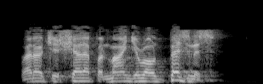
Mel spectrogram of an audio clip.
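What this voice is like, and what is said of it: Angry yelling. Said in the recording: “Who are you yelling at?”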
